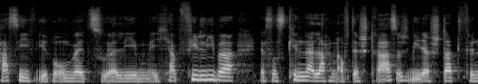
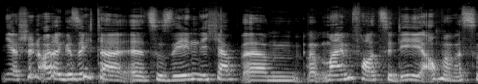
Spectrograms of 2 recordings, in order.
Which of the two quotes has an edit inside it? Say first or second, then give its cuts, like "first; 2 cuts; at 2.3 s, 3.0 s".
second; 1 cut; at 3.1 s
